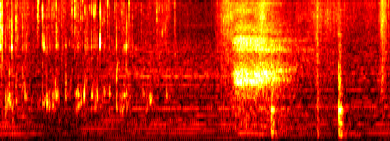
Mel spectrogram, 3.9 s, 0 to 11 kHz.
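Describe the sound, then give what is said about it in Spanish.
Water being poured into two glasses, a brief splashing pour rising out of a quiet background, followed by two sharp glass-like clinks. “Sirve 2 vasos de agua.”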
